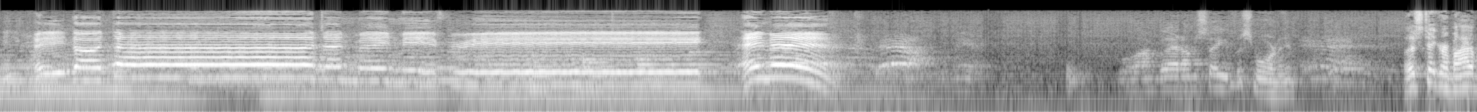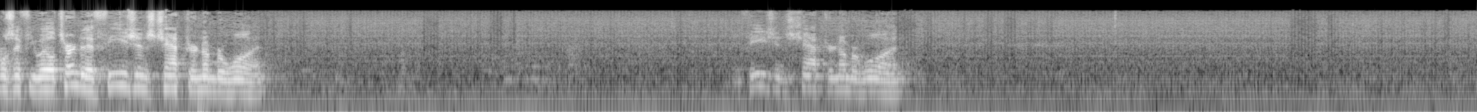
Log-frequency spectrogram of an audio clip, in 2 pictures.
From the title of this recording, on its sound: Ketha Heights Baptist Church ~ Live Broadcast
